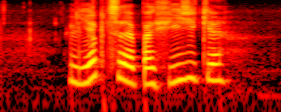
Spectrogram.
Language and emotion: Russian, neutral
